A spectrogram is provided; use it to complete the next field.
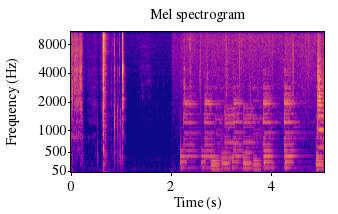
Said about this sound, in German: Erinnern Sie sich noch an Walkmans? Kassette rein und los geht's.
